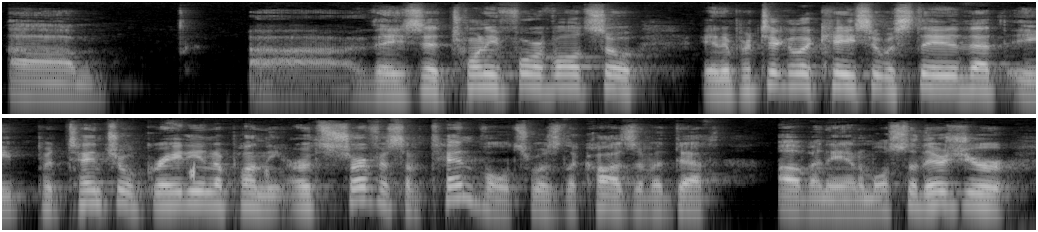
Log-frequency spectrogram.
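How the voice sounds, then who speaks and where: A man's voice: on the high side, lively intonation, brisk. A man in his fifties giving a conversational webinar presentation over a video call from a home study, with many fillers.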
